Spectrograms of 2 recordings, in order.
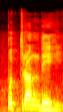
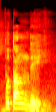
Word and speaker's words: পুতং দেহি: give us দ্য বয় পুত্রং দেহি, নো ইট ইজ নট পুত্রং দেহি, ইট ইজ পুতং দেহি, যারা উচ্চারণ করেন পুত্রং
